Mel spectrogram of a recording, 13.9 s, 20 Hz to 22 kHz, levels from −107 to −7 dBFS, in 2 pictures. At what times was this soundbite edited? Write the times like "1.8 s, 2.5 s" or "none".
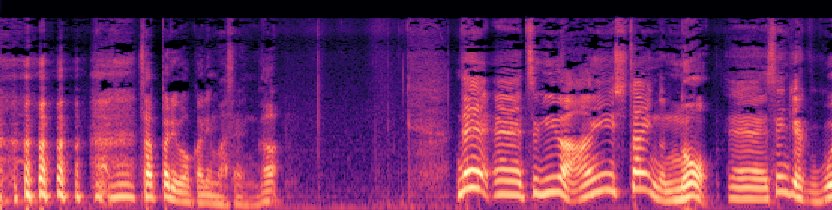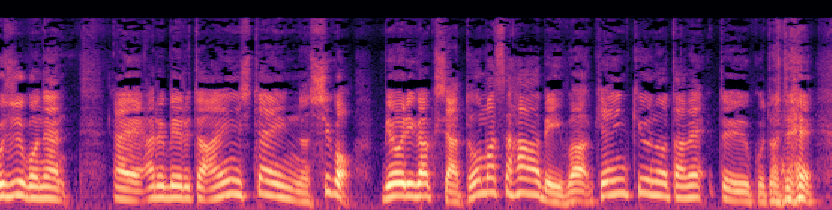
6.0 s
